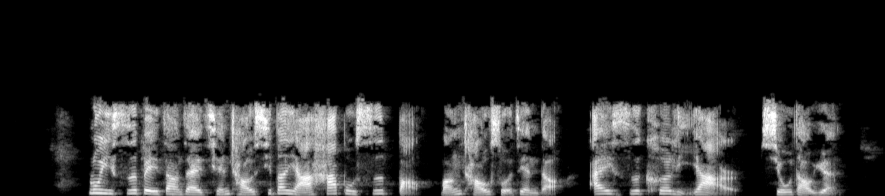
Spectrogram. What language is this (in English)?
Chinese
